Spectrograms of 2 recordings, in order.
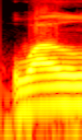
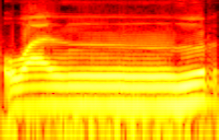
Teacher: huruf dha ini dia huruf tebal. Dia termasuk kepada huruf isti'la. Sehingganya bunyinya pun kita tebalkan.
